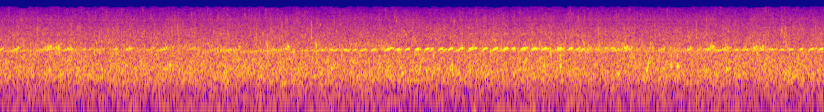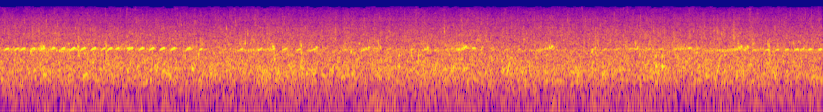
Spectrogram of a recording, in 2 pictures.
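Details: Singing Kajika frog by a clear mountain stream: long, even, high-pitched trilled whistles hold one tone for several seconds at a time, half-buried in the steady roar of flowing water.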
